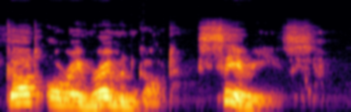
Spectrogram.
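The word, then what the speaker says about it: Ceres: or a roman god series that's c-e-r-e-s i've actually written down how to pronounce that one s-e-e-r-e-e-z series the question 38 series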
